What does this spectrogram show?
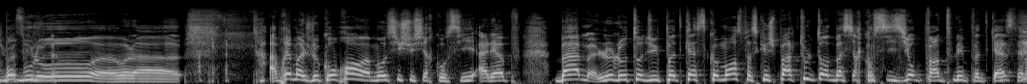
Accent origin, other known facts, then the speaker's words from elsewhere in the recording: Saint-Jean-de-Luz, Nouvelle-Aquitaine, France; also born or lived in Toulouse; je viens du Saint-Jean-de-Luz au Pays Basque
